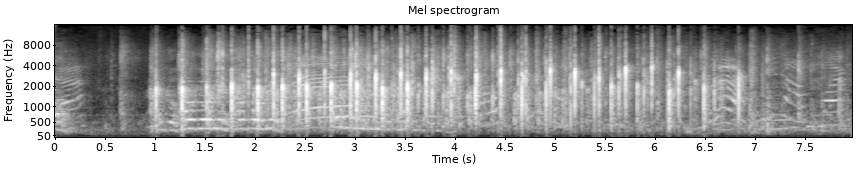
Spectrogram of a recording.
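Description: A group of children clap their hands rapidly together.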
